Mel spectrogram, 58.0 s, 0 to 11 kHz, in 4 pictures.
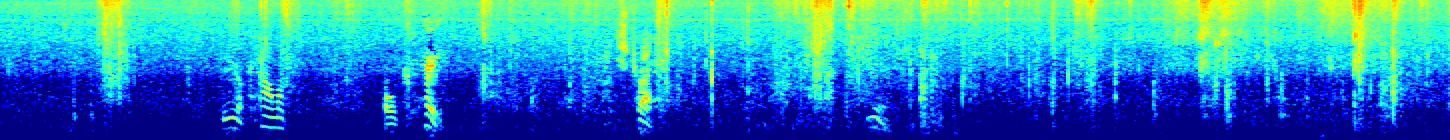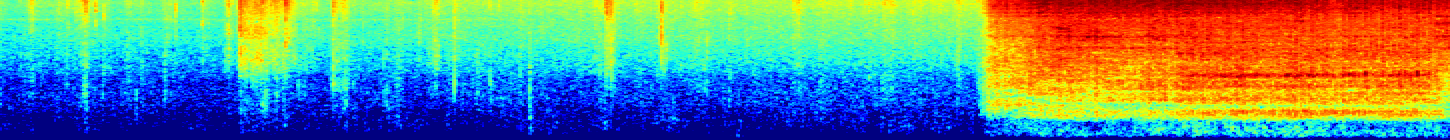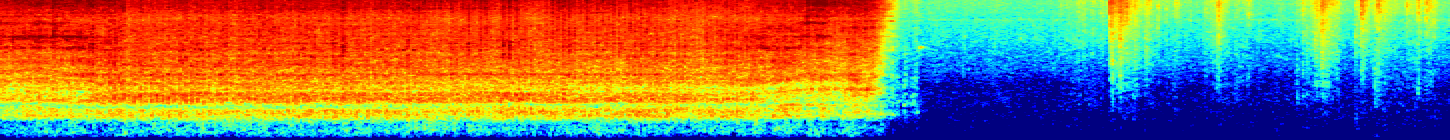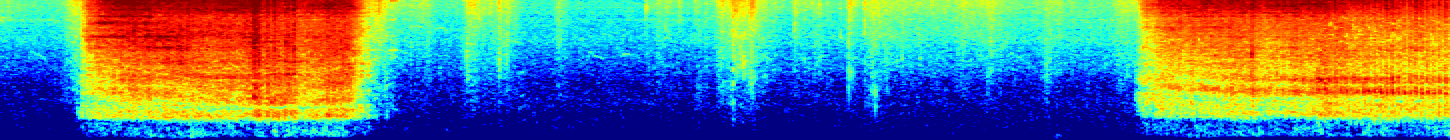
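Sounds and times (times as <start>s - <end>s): power tool cutting branches: 24.3s - 38.2s, 44.2s - 47.5s, 54.8s - 58.0s.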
